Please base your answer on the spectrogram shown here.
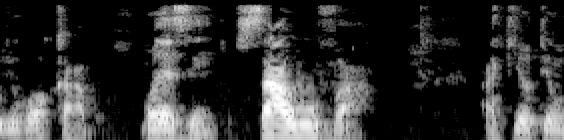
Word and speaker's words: saúva: Por exemplo, saúva. Aqui eu tenho 2 sons fortes. Saúva. Não é salva, não. É saúva. As duas são fortes.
